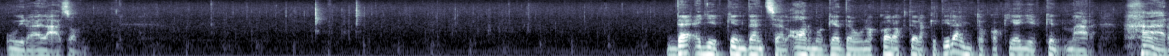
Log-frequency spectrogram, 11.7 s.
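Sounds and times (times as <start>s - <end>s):
rain in a video game: 0.0s - 11.6s
speech: 0.1s - 1.0s, 6.7s - 11.6s
sharp ticks: 1.5s - 6.0s.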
